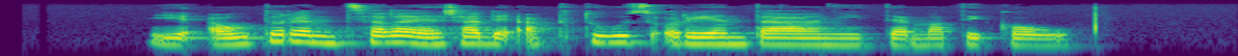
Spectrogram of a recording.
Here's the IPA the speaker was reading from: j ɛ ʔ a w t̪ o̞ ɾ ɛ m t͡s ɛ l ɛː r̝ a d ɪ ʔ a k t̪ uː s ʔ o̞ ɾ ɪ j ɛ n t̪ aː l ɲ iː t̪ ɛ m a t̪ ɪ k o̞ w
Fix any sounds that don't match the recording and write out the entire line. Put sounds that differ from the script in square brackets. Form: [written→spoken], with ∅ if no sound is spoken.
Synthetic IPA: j ɛ ʔ a w t̪ o̞ ɾ ɛ m t͡s ɛ l ɛː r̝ a d ɪ ʔ a k t̪ uː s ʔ o̞ ɾ ɪ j ɛ n t̪ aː l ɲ iː t̪ ɛ m a t̪ ɪ k o̞ w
